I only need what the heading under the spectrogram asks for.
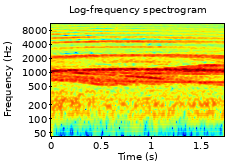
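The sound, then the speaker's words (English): A fire truck siren wails loudly and steadily outdoors as it passes, its tone holding nearly level with a slight downward drift, with no one talking over it. “No telling where that fire truck is going.”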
